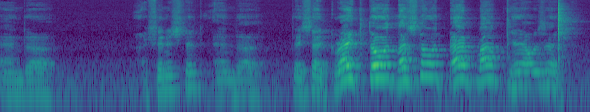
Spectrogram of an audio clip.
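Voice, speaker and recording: Amid noticeable background noise, a man with a high voice speaks fairly slowly, with very wide pitch swings, big swings in loudness and long, frequent pauses. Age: 80s+. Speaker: graphic designer. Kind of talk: interview answer.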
